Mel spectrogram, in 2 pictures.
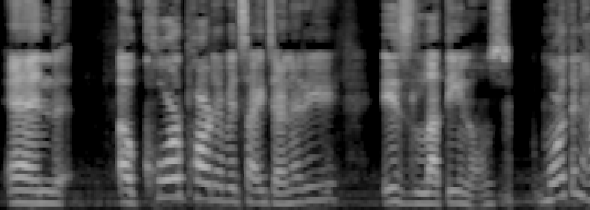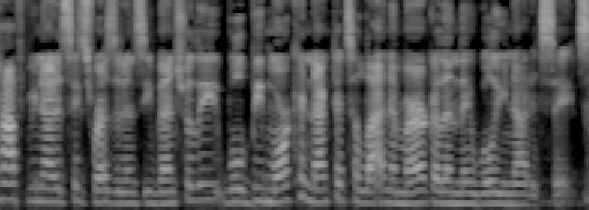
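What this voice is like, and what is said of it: Latina accent. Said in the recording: “as you can, you know, hear from my accent, I am a Latina”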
